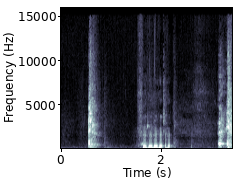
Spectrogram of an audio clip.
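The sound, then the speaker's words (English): Two sharp, breathy sneezes burst out about two and a half seconds apart, with a short voiced vocal sound between them, otherwise quiet. “Bless you. Sneeze tape.”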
